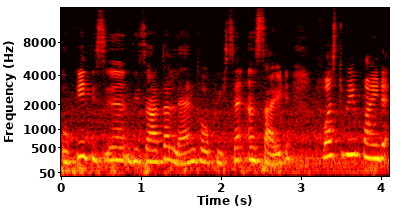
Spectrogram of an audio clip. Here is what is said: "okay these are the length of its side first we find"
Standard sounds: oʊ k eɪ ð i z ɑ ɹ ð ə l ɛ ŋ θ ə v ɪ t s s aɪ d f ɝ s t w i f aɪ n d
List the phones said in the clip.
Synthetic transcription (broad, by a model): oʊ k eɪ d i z ɑ ɹ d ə l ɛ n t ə p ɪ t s s aɪ d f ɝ s t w i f aɪ n d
